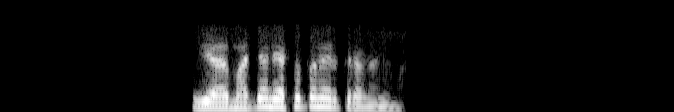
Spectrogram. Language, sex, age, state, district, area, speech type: Kannada, male, 60+, Karnataka, Koppal, rural, conversation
